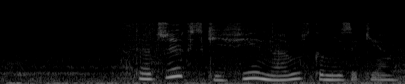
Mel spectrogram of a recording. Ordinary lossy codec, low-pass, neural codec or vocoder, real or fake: none; 7.2 kHz; codec, 16 kHz, 16 kbps, FunCodec, trained on Chinese and English, 50 frames a second; fake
